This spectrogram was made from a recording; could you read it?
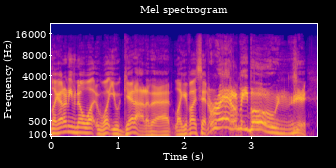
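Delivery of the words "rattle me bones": high-pitched put-on skeleton voice. Trying out a line while wondering how it would sound, in a skeleton voice. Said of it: "And like a skeleton voice".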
